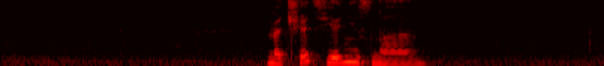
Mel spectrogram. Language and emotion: Russian, neutral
